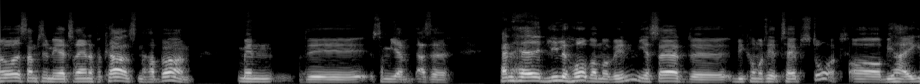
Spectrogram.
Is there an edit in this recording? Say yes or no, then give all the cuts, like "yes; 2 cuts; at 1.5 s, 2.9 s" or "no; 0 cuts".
no; 0 cuts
